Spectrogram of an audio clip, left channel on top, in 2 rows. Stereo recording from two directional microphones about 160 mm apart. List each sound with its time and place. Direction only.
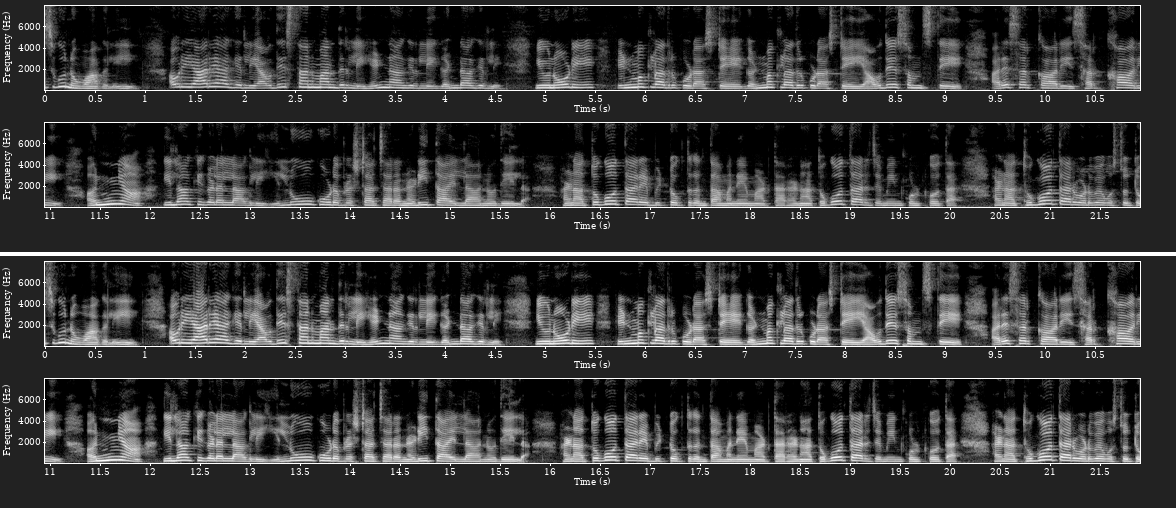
0.0 s speech: 5° right (ahead or behind)
0.3 s a woman's voice: 20° right (ahead or behind)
